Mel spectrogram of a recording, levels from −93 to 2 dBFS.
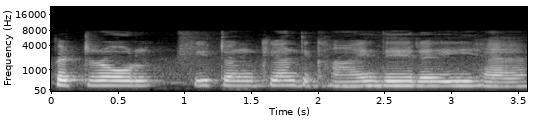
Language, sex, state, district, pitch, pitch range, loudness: Hindi, male, Punjab, Fazilka, 185 Hz, 175-195 Hz, -18 LUFS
